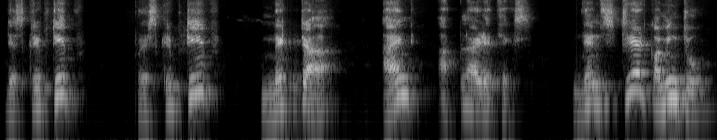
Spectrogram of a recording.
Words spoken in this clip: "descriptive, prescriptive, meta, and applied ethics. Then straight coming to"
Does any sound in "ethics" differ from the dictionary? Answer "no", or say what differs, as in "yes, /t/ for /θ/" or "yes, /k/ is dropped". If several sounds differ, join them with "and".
yes, /t/ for /θ/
